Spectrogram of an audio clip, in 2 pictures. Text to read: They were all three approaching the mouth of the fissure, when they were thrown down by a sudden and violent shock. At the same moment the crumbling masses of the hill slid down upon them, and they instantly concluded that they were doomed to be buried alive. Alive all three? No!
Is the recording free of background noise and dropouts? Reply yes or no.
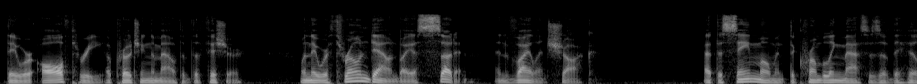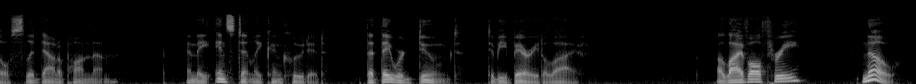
yes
